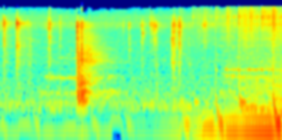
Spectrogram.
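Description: A few light metal clicks and one louder clank about a second in, from tools and a socket being handled on the engine. Electronic music with a heavy bass beat then fades in near the end and grows louder.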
